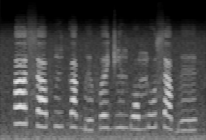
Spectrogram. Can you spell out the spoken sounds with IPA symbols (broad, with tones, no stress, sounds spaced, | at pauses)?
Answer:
a˦ s a˧ f ĩ˧ k a˧ ɡ͡b e˨ f ɛ˧ d͡ʒ ĩ˧ b ɔ˧ m o˦ s a˦˨ b e˧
